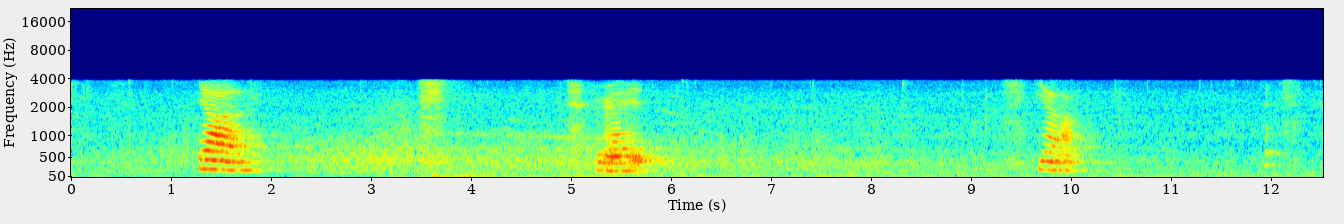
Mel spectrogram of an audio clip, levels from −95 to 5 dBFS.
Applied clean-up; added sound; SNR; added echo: none; Subway, metro, underground; 11 dB; reverberation time 0.9 s.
